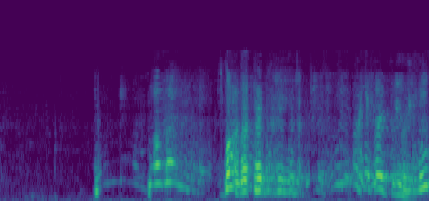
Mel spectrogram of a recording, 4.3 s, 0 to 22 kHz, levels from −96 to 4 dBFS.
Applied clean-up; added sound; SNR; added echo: neural mask model DeepFilterNet 3.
